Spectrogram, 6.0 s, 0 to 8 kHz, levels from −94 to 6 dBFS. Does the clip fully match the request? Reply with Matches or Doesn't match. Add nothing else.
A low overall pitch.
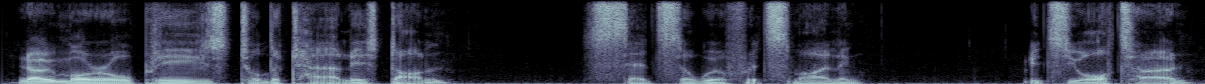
Matches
